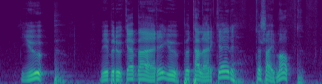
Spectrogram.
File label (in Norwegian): jup, Numedalsmål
